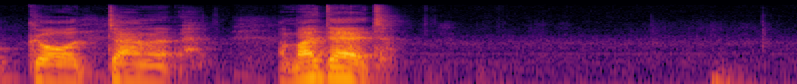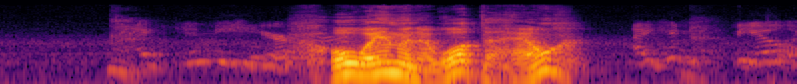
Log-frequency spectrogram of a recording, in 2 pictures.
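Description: A young man talks and laughs into a headset microphone.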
